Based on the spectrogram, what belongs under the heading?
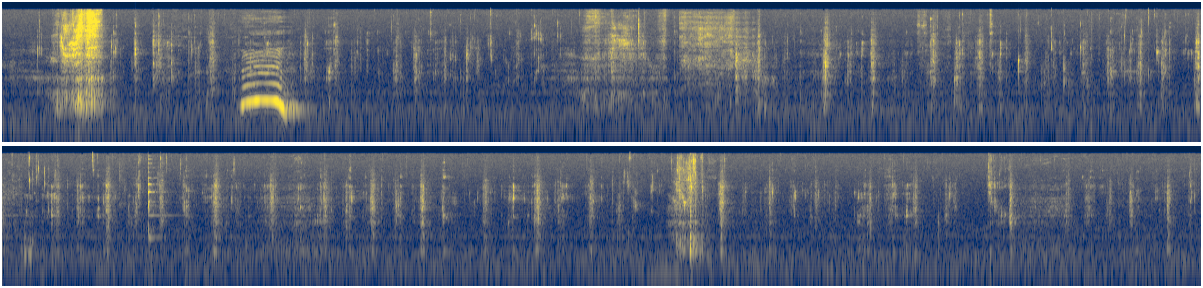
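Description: A person chewing a mouthful of Korean rice cake soup (chewy rice cakes, tofu and dumplings) close to the microphone, with many small wet mouth clicks. There is a short hummed 'mm' about two and a half seconds in.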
